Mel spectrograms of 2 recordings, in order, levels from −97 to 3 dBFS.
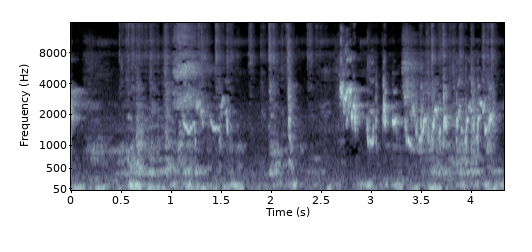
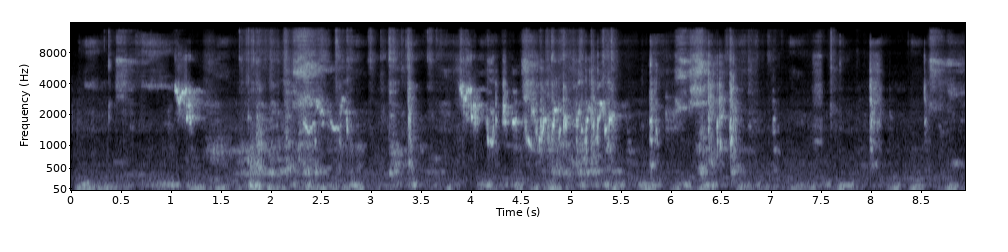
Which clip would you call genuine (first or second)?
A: first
